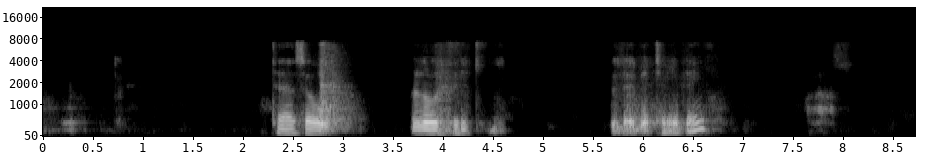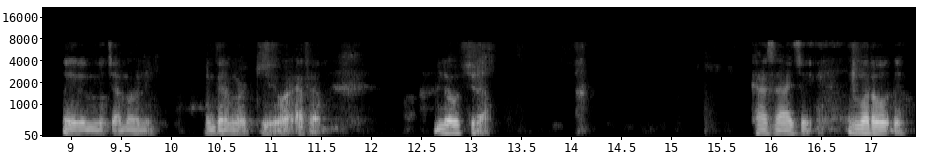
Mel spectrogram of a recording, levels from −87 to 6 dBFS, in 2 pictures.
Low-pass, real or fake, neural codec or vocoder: 7.2 kHz; fake; codec, 16 kHz, 1.1 kbps, Voila-Tokenizer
